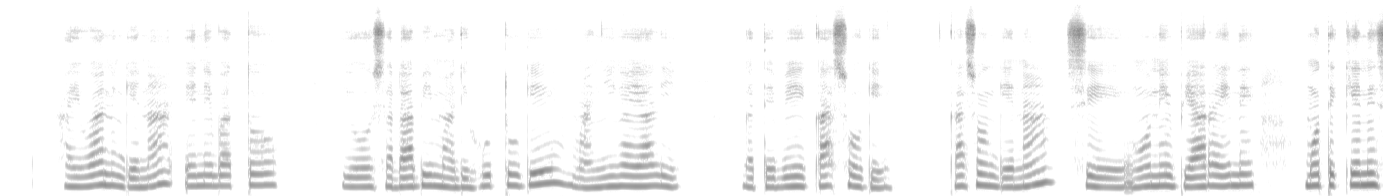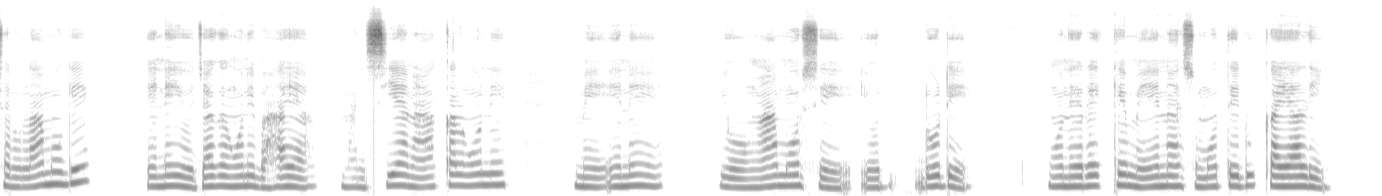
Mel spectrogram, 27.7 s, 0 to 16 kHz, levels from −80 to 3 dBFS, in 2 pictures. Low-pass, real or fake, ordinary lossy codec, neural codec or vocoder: 14.4 kHz; real; none; none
